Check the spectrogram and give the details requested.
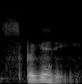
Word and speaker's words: spaghetti: Fijaos en la pronunciación de la SP de spaghetti. No pongo una E delante, no digo spaghetti. How often do you eat spaghetti?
